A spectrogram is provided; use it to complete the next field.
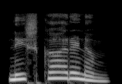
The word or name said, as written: ನಿಷ್ಕಾರಣಂ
